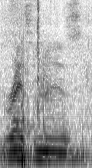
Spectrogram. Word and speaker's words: résumé: So you used some props like your laptop, some resumes. This word is pronounced resume. Yeah, RCB.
